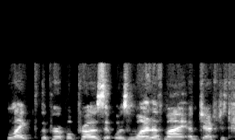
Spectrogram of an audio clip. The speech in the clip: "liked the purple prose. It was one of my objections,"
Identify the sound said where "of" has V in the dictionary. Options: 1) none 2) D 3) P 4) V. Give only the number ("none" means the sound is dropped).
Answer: 4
